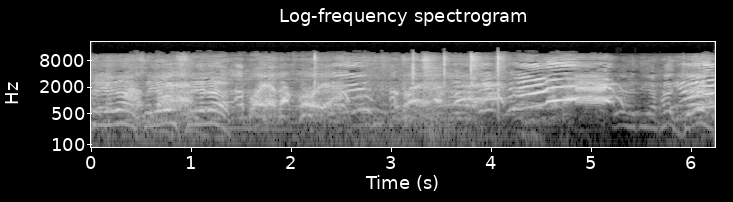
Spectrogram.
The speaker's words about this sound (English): Now you have this little girl screaming.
